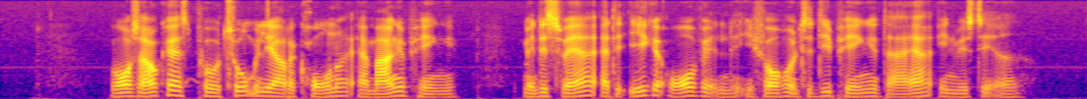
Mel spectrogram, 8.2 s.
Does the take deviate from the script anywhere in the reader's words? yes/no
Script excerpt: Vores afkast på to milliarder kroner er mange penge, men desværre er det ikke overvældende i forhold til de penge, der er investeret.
no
